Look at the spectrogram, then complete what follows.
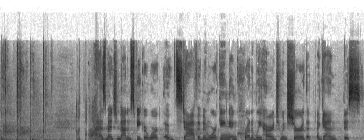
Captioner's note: applause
